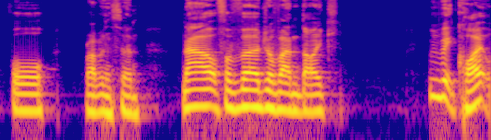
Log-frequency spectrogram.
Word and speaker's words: Van Dijk: You know why I say it like Van Dijk? Because FIFA. Oh yeah, in FIFA. The commentator goes Van Dijk. So I'm going to say it like that.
